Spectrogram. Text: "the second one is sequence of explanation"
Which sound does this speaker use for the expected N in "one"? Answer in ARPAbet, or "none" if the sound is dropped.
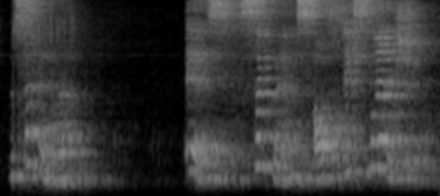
none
